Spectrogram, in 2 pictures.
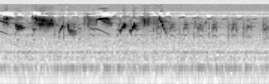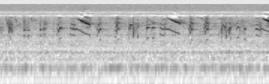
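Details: Bluethroat in song: loud, jumbled high twittering with sharp squeaks for the first two seconds, then a dense run of scratchy, rapidly varied notes and upward-sliding chirps, steady low hum throughout.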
